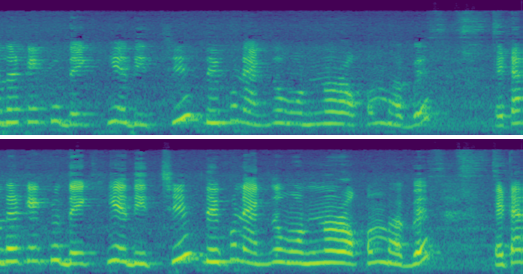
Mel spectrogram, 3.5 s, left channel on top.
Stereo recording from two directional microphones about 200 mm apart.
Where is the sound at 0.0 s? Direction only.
55° right (ahead or behind).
